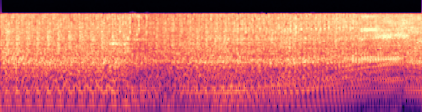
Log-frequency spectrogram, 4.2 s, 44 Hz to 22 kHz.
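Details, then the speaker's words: VW Super Beetle engine with new spark plugs, wires and distributor, original oil bath air filter, 125–140 psi compression, rebuilt transmission: clean throttle blips rising and falling with no knocks or misses under wind hiss; healthy engine revving. "there she is running I'm gonna do a little bit of pulling the throttle back so you can listen for the acceleration"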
